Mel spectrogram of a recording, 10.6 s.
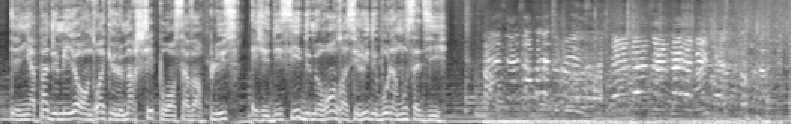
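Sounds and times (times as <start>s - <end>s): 
speech: 0.2s - 7.5s
dense crowd chatter in a busy market: 6.4s - 10.5s.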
